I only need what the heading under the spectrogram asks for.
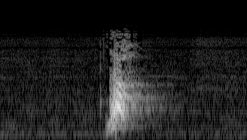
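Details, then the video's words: Pepper, an angry Miniature Pinscher kept as a pet, gives a single sharp, loud bark indoors, a brief explosive burst followed by near silence. "Pepper The Angry Min Pin Kills!"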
